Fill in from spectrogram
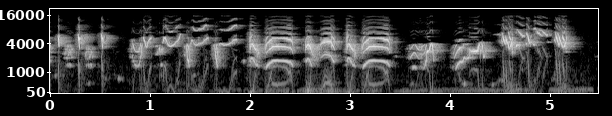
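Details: White-throated seedeater (Sporophila albogularis, golinha), song used to teach and train young birds: a fast, varied run of sweet chirps, slurred whistles and buzzy notes.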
